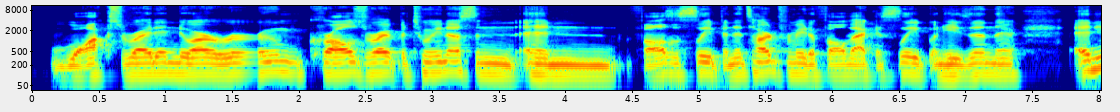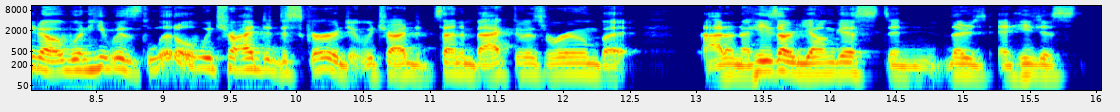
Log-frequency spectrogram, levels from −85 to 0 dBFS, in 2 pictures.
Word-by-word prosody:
walks 100 Hz, +3 st, +1 dB
right 115 Hz, +1 st, +4 dB
into 115 Hz, -2 st, 0 dB
our 110 Hz, -1 st, +6 dB
room, 115 Hz, +2 st, -2 dB
crawls 115 Hz, 0 st, +3 dB
right 120 Hz, +1 st, +4 dB
between 120 Hz, +3 st, -4 dB
us, 130 Hz, -1 st, +1 dB
and 110 Hz, -3 st, -4 dB
and 105 Hz, -2 st, -1 dB
falls 110 Hz, +3 st, 0 dB
asleep, 115 Hz, +2 st, -2 dB
and 100 Hz, +3 st, -4 dB
it's 110 Hz, +2 st, -5 dB
hard 125 Hz, 0 st, +3 dB
for 120 Hz, -, -9 dB
me 115 Hz, -1 st, -2 dB
to 105 Hz, -, -2 dB
fall 105 Hz, 0 st, -3 dB
back -, -, +2 dB
asleep 115 Hz, -3 st, -4 dB
when 100 Hz, +1 st, -5 dB
he's 105 Hz, -1 st, -1 dB
in 115 Hz, 0 st, -1 dB
there. 105 Hz, 0 st, -4 dB, 0.4 s
And, 140 Hz, -, +2 dB
you 175 Hz, -, -1 dB
know, 130 Hz, -5 st, +4 dB
when 145 Hz, +1 st, -1 dB
he 170 Hz, +2 st, -1 dB
was 155 Hz, -7 st, -2 dB
little, 150 Hz, -, -1 dB
we 165 Hz, -1 st, +1 dB
tried 160 Hz, 0 st, +2 dB
to 150 Hz, -, -3 dB
discourage 145 Hz, +9 st, 0 dB
it, -, -, -6 dB
we 105 Hz, -, -4 dB
tried 105 Hz, +1 st, +2 dB
to 95 Hz, -, -12 dB
send 115 Hz, 0 st, +1 dB
him 105 Hz, -, -3 dB
back 110 Hz, +4 st, +2 dB
to 115 Hz, -, -7 dB
his 110 Hz, -2 st, -5 dB
room, 115 Hz, 0 st, -2 dB
but -, -, -3 dB, 0.6 s
I -, -, +4 dB
don't 110 Hz, -1 st, +1 dB
know, 95 Hz, -1 st, -1 dB
he's 135 Hz, +2 st, +3 dB
our -, -, +9 dB
youngest, 120 Hz, 0 st, -1 dB
and 95 Hz, -3 st, -7 dB
there's 110 Hz, -3 st, -2 dB
and 95 Hz, 0 st, -3 dB
he 110 Hz, 0 st, -3 dB
just 100 Hz, -1 st, -5 dB
115 Hz, 220 wpm, -22 LUFS, 105-120 Hz, 0.6 s, our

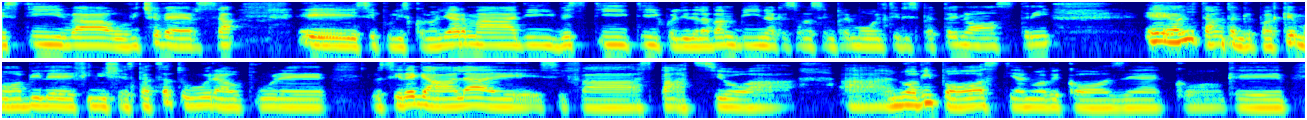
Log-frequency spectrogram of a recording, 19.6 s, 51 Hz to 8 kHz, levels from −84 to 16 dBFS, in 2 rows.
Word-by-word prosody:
estiva 165 Hz, -2 st, +3 dB
o 145 Hz, -, -1 dB
viceversa, 155 Hz, 0 st, +2 dB, 0.4 s
e 165 Hz, -4 st, +4 dB
si 175 Hz, +4 st, +2 dB
puliscono 145 Hz, -1 st, -6 dB
gli 165 Hz, +4 st, +1 dB
armadi, 170 Hz, -2 st, +2 dB
i 155 Hz, -, -5 dB
vestiti, 175 Hz, +1 st, -1 dB
quelli 150 Hz, 0 st, -4 dB
della 145 Hz, 0 st, 0 dB
bambina 165 Hz, 0 st, -2 dB
che 155 Hz, -, -15 dB
sono 150 Hz, +1 st, -5 dB
sempre 145 Hz, +1 st, -5 dB
molti 150 Hz, 0 st, -6 dB
rispetto 145 Hz, +1 st, -6 dB
ai 175 Hz, -, -4 dB
nostri, 170 Hz, +2 st, -3 dB, 0.7 s
e 240 Hz, -1 st, +8 dB
ogni 280 Hz, +7 st, +8 dB
tanto 185 Hz, -5 st, -1 dB
anche 150 Hz, -4 st, -1 dB
qualche 145 Hz, +7 st, 0 dB
mobile 150 Hz, -2 st, -1 dB
finisce 150 Hz, 0 st, -3 dB
in 140 Hz, -, -2 dB
spazzatura, 155 Hz, +2 st, -2 dB
oppure 140 Hz, 0 st, -3 dB, 0.3 s
lo -, -, -11 dB
si 140 Hz, +4 st, +1 dB
regala 165 Hz, -2 st, +5 dB
e 140 Hz, -1 st, -3 dB
si 135 Hz, +1 st, -1 dB
fa 135 Hz, 0 st, -3 dB
spazio 135 Hz, +1 st, 0 dB
a 135 Hz, 0 st, -8 dB, 0.4 s
a 145 Hz, 0 st, -6 dB
nuovi 170 Hz, +6 st, +3 dB
posti, 155 Hz, -2 st, +1 dB
a 140 Hz, -, -1 dB
nuove 140 Hz, -1 st, -4 dB
cose, 135 Hz, 0 st, -4 dB
ecco, 140 Hz, +1 st, -13 dB
che 135 Hz, -1 st, -4 dB
150 Hz, 140 wpm, -21 LUFS, 140-170 Hz, 0.7 s, e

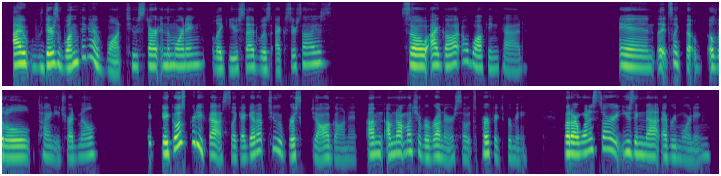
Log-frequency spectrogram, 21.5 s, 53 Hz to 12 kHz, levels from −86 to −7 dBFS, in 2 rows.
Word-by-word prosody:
I 225 Hz, +2 st, +10 dB
there's 200 Hz, +5 st, +3 dB
one 185 Hz, +5 st, +2 dB
thing 345 Hz, +5 st, -11 dB
I 235 Hz, -11 st, -1 dB
want 135 Hz, -3 st, -6 dB
to 195 Hz, -3 st, -11 dB
start 195 Hz, +1 st, 0 dB
in 200 Hz, -, -9 dB
the 200 Hz, -, -4 dB
morning, 200 Hz, +2 st, -3 dB
like 160 Hz, -2 st, -5 dB
you 160 Hz, 0 st, -7 dB
said, 185 Hz, +1 st, -5 dB
was 160 Hz, -1 st, -7 dB
exercise. 215 Hz, +9 st, -8 dB, 1.0 s
So, 195 Hz, -2 st, +6 dB
I 210 Hz, +1 st, +5 dB
got 205 Hz, +3 st, 0 dB
a 265 Hz, -, -8 dB
walking 180 Hz, -7 st, -3 dB
pad 145 Hz, -2 st, -14 dB, 1.4 s
and 185 Hz, -4 st, -1 dB
it's 485 Hz, -, -2 dB
like 220 Hz, -3 st, -4 dB
the -, -, -1 dB, 0.2 s
a -, -, +1 dB
little, 160 Hz, -3 st, 0 dB
tiny 160 Hz, -4 st, -13 dB
treadmill. 170 Hz, +5 st, -9 dB, 0.8 s
It 390 Hz, 0 st, -10 dB
it 200 Hz, 0 st, +7 dB
goes 340 Hz, +9 st, +8 dB
pretty 380 Hz, -, +2 dB
fast, 185 Hz, -4 st, 0 dB
like, 160 Hz, -1 st, -10 dB
I 155 Hz, -, -3 dB
get 185 Hz, +3 st, -1 dB
up 240 Hz, +1 st, -4 dB
to 270 Hz, -4 st, -8 dB
a -, -, -3 dB
brisk 165 Hz, 0 st, -4 dB
jog 155 Hz, +2 st, -4 dB
on 135 Hz, -1 st, -16 dB
it, 140 Hz, 0 st, -25 dB
I'm 195 Hz, +2 st, 0 dB
I'm 180 Hz, +2 st, 0 dB
not 210 Hz, 0 st, +2 dB
much 230 Hz, 0 st, -4 dB
of 200 Hz, -, -11 dB
a 155 Hz, -, -2 dB
runner, 155 Hz, -3 st, -3 dB
so 155 Hz, -2 st, -14 dB
it's -, -, -19 dB
perfect 195 Hz, -6 st, -2 dB
for 155 Hz, -, -13 dB
me. 135 Hz, -3 st, -20 dB, 0.6 s
But, 205 Hz, 0 st, +10 dB
I 195 Hz, -, +10 dB
wanna 215 Hz, +6 st, 0 dB
start 260 Hz, -3 st, -2 dB
using 205 Hz, -3 st, -5 dB
that 175 Hz, -1 st, -1 dB
every 165 Hz, -1 st, -7 dB
morning. 145 Hz, +3 st, -18 dB
185 Hz, 180 wpm, -24 LUFS, 160-215 Hz, 1.4 s, I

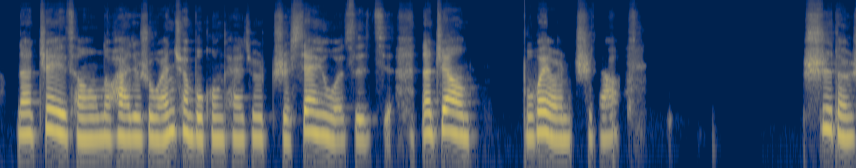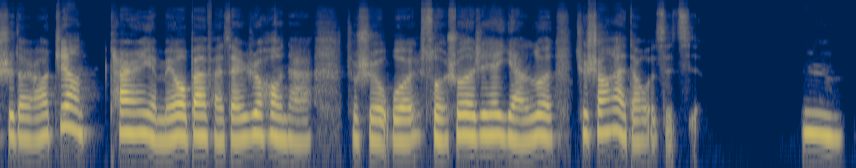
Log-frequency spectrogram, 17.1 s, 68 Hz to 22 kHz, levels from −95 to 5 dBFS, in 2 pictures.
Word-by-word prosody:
那 225 Hz, 0 st, +2 dB
这 235 Hz, +2 st, +3 dB
一 220 Hz, -, +5 dB
层 195 Hz, -3 st, -2 dB
的 200 Hz, -1 st, -2 dB
话， 205 Hz, -1 st, +2 dB
就 200 Hz, 0 st, +1 dB
是 200 Hz, -, -3 dB
完 200 Hz, +4 st, +2 dB
全 240 Hz, -2 st, +1 dB
不 200 Hz, -1 st, +2 dB
公 195 Hz, 0 st, -4 dB
开， 195 Hz, 0 st, -6 dB
就 195 Hz, 0 st, -4 dB
只 190 Hz, -1 st, -6 dB
限 240 Hz, +5 st, +2 dB
于 215 Hz, -, 0 dB
我 185 Hz, -3 st, -2 dB
自 185 Hz, 0 st, -5 dB
己， 185 Hz, 0 st, -13 dB, 0.3 s
那 230 Hz, 0 st, +4 dB
这 230 Hz, +3 st, +3 dB
样， 215 Hz, -4 st, +4 dB, 0.4 s
不 200 Hz, -, -4 dB
会 240 Hz, +3 st, +6 dB
有 205 Hz, -4 st, +4 dB
人 190 Hz, 0 st, -3 dB
知 -, -, -5 dB
道。 195 Hz, 0 st, -6 dB, 1.8 s
是 270 Hz, -1 st, 0 dB
的 200 Hz, -4 st, -1 dB
是 210 Hz, +2 st, -1 dB
的。 200 Hz, -1 st, -1 dB
然 190 Hz, 0 st, -5 dB
后 210 Hz, -, +1 dB
这 220 Hz, +7 st, -1 dB
样 245 Hz, -4 st, +1 dB, 0.2 s
他 235 Hz, -, +4 dB
人 230 Hz, 0 st, +1 dB
也 210 Hz, -3 st, +1 dB
没 185 Hz, 0 st, -3 dB
有 205 Hz, +2 st, +6 dB
办 210 Hz, 0 st, +4 dB
法 190 Hz, -3 st, -4 dB
在 190 Hz, 0 st, -1 dB
日 210 Hz, +3 st, +2 dB
后 210 Hz, -1 st, +1 dB
拿 180 Hz, -1 st, -6 dB, 0.3 s
就 195 Hz, -, -8 dB
是 185 Hz, -1 st, -2 dB
我 180 Hz, +2 st, +1 dB
所 195 Hz, -3 st, -1 dB
说 215 Hz, +2 st, +2 dB
的 210 Hz, -1 st, +5 dB
这 215 Hz, +1 st, +1 dB
些 215 Hz, 0 st, +3 dB
言 190 Hz, -3 st, -1 dB
论 205 Hz, 0 st, +1 dB, 0.2 s
去 225 Hz, -, -4 dB
伤 235 Hz, +2 st, +1 dB
害 245 Hz, -3 st, +1 dB
到 175 Hz, -3 st, -5 dB
我 175 Hz, -, -8 dB
自 180 Hz, -, -13 dB
己。 375 Hz, +6 st, -15 dB, 1.0 s
嗯。 220 Hz, -4 st, -1 dB
205 Hz, 230 characters per minute, -23 LUFS, 195-225 Hz, 1.8 s, 会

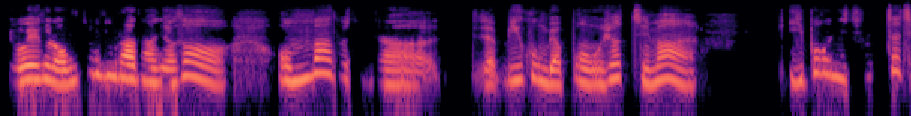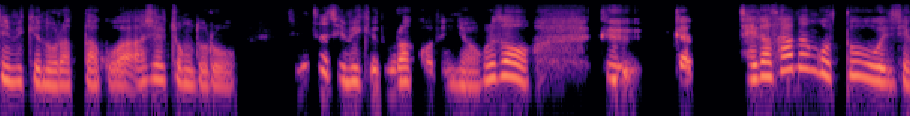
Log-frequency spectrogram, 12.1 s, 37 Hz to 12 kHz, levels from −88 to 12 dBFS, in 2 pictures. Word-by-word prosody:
여행을 235 Hz, +1 st, +6 dB
엄청 210 Hz, -, +2 dB
돌아다녀서 230 Hz, -3 st, +4 dB, 0.4 s
엄마도 255 Hz, +4 st, +3 dB
진짜 200 Hz, -4 st, -4 dB, 0.2 s
진짜 -, -, -4 dB
미국 225 Hz, +2 st, -2 dB
몇 190 Hz, -2 st, +2 dB
번 205 Hz, -5 st, 0 dB
오셨지만 210 Hz, -1 st, +1 dB, 0.6 s
이번이 270 Hz, +7 st, -2 dB
진짜 260 Hz, +9 st, -7 dB
재밌게 210 Hz, -8 st, -2 dB
놀았다고 180 Hz, 0 st, -3 dB
하실 225 Hz, +4 st, -1 dB
정도로 195 Hz, -3 st, -5 dB, 0.3 s
진짜 430 Hz, -1 st, -7 dB
재밌게 210 Hz, -4 st, -2 dB
놀았거든요. 185 Hz, -3 st, -3 dB
그래서 250 Hz, -2 st, +4 dB, 0.5 s
그 -, -, -3 dB
그러니까 365 Hz, +1 st, -2 dB, 0.3 s
제가 240 Hz, +4 st, +4 dB
사는 380 Hz, +5 st, +3 dB
곳도 280 Hz, -6 st, +2 dB
이제 195 Hz, 0 st, -5 dB
225 Hz, 335 characters per minute, -22 LUFS, 200-270 Hz, 0.6 s, 여행을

